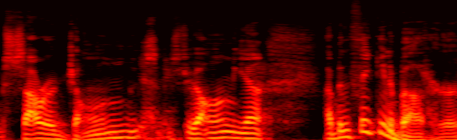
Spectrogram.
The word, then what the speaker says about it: Jeong: How do you pronounce her name? Sarah Jeong? Jeong, yeah.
